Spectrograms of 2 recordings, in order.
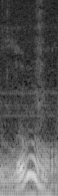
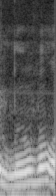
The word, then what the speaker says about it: Louisville: And I know I am familiar that he picked Louisville in this game, Yeah. which surprised me. Do you say Louisville or Louisville?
